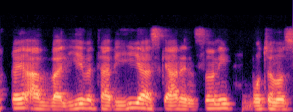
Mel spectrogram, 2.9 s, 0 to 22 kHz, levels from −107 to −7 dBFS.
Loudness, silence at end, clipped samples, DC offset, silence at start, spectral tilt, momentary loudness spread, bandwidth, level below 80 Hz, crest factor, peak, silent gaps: -24 LUFS; 0 s; under 0.1%; under 0.1%; 0 s; -5.5 dB/octave; 5 LU; 8 kHz; -74 dBFS; 16 dB; -8 dBFS; none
